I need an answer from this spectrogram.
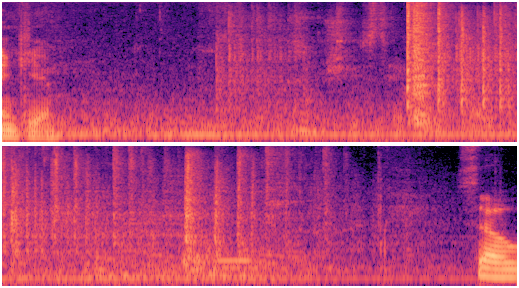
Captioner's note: dice rolling on table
